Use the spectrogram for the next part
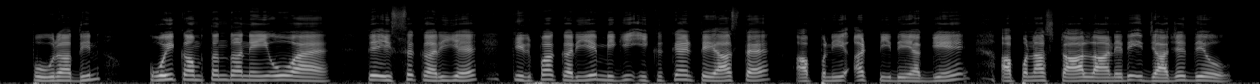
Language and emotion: Dogri, sad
